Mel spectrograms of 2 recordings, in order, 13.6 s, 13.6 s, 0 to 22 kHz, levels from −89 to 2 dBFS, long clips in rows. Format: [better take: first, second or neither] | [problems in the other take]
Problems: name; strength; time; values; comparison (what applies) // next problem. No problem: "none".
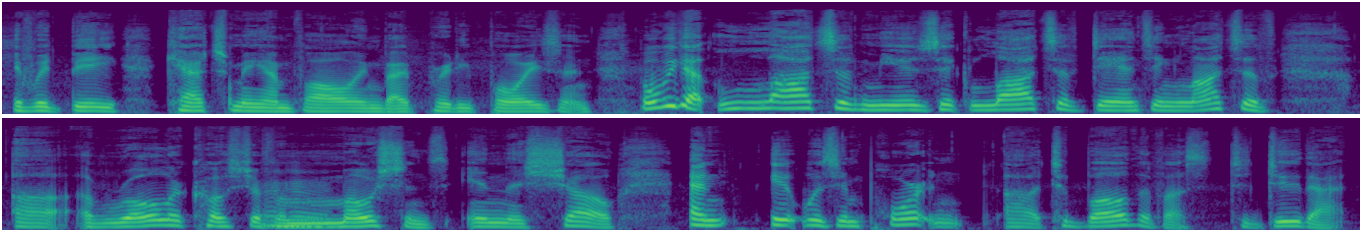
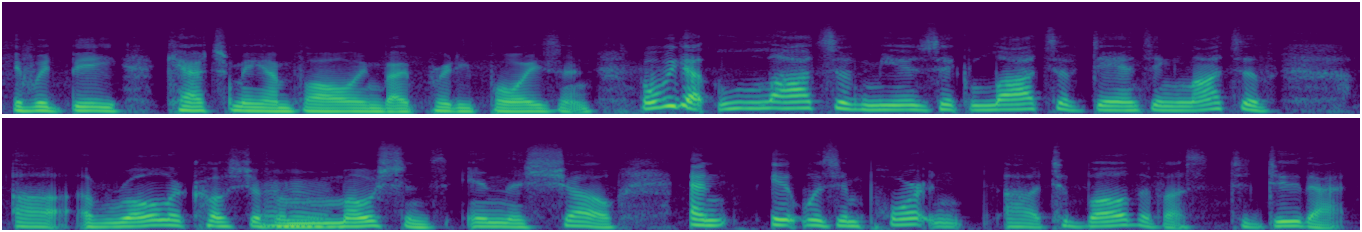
first | muffled; very; fading above 1.5 kHz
